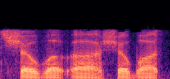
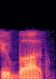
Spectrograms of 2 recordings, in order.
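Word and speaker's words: Shoebat: If you want more information, you can go to Walid Shoibat, or some pronounce it Showbot or Shubat.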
